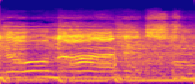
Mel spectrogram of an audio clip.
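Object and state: Nothing is struck.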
